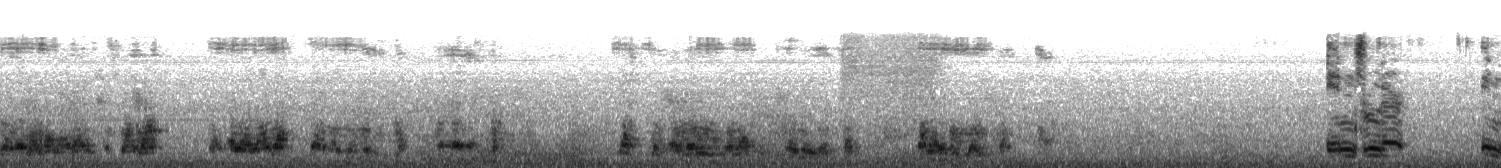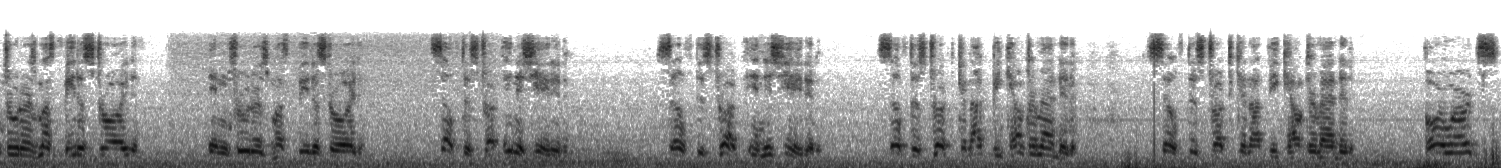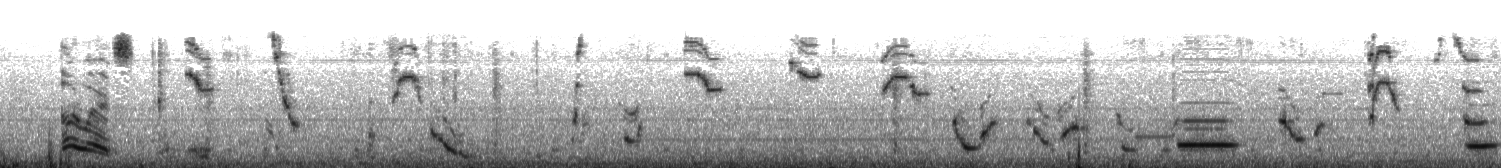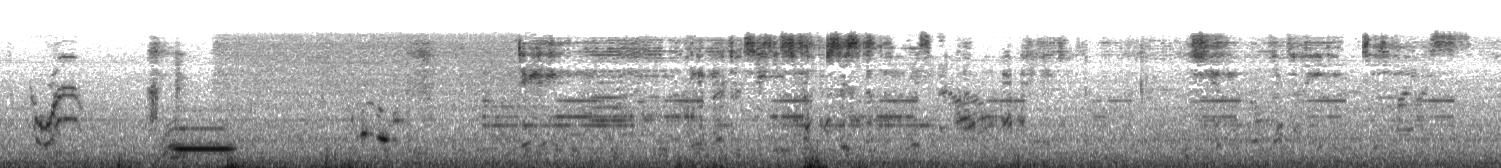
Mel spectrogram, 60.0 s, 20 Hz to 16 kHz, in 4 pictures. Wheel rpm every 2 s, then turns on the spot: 0, 0, 0, 0, 0, 0, 0, 0, 0, 0, 0, 0, 0, 0, 0, 0, 0, 0, 0, 0, 0, 0, 0, 0, 0, 0, 0, 0, 0, 0.
none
